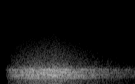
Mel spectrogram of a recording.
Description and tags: Short noise designed for game responsiveness, lower pitch from SwitchA.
